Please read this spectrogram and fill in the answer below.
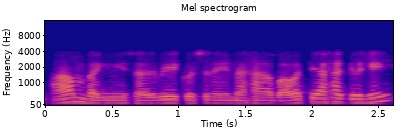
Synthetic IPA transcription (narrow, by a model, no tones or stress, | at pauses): aːmbʱɐɡniːsɐɾʋeːkut͡ʃɐnɐjnɐɦɐbʱɐʋɐt̪jaːɦɐɡɾɪɦi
